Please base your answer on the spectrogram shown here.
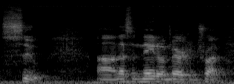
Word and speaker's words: Sioux: It's pronounced Sioux.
